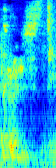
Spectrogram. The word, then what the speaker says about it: Künzli: And correct my pronunciation. How do you say that? – Künzli. – Okay. Künzli. Totally messed that up.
